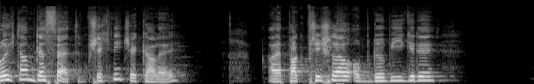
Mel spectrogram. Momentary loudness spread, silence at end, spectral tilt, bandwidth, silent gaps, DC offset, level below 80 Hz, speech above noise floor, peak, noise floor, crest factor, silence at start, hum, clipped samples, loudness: 7 LU; 0.9 s; -5 dB/octave; 17 kHz; none; under 0.1%; -46 dBFS; 34 dB; 0 dBFS; -48 dBFS; 16 dB; 0 s; none; 0.3%; -14 LUFS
